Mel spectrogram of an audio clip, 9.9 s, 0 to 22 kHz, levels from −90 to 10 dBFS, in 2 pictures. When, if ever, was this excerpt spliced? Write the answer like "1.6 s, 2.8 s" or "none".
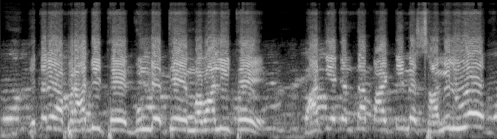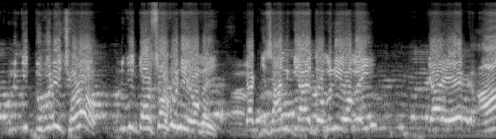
none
